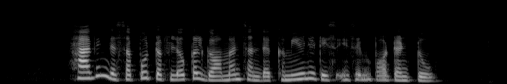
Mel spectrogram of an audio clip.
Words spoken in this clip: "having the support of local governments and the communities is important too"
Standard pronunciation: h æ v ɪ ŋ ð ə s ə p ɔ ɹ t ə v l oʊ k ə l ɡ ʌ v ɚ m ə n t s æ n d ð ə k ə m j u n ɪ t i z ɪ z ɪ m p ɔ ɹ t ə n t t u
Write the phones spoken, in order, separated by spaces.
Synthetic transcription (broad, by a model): h æ v ɪ ŋ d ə s ə p ɔ ɹ t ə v l oʊ k ə l ɡ ʌ v ɚ m ə n t s æ n d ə k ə m j u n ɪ t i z ɪ z ɪ m p ɔ ɹ t ə n t t u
